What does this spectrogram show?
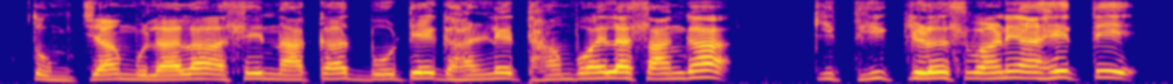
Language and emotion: Marathi, disgusted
